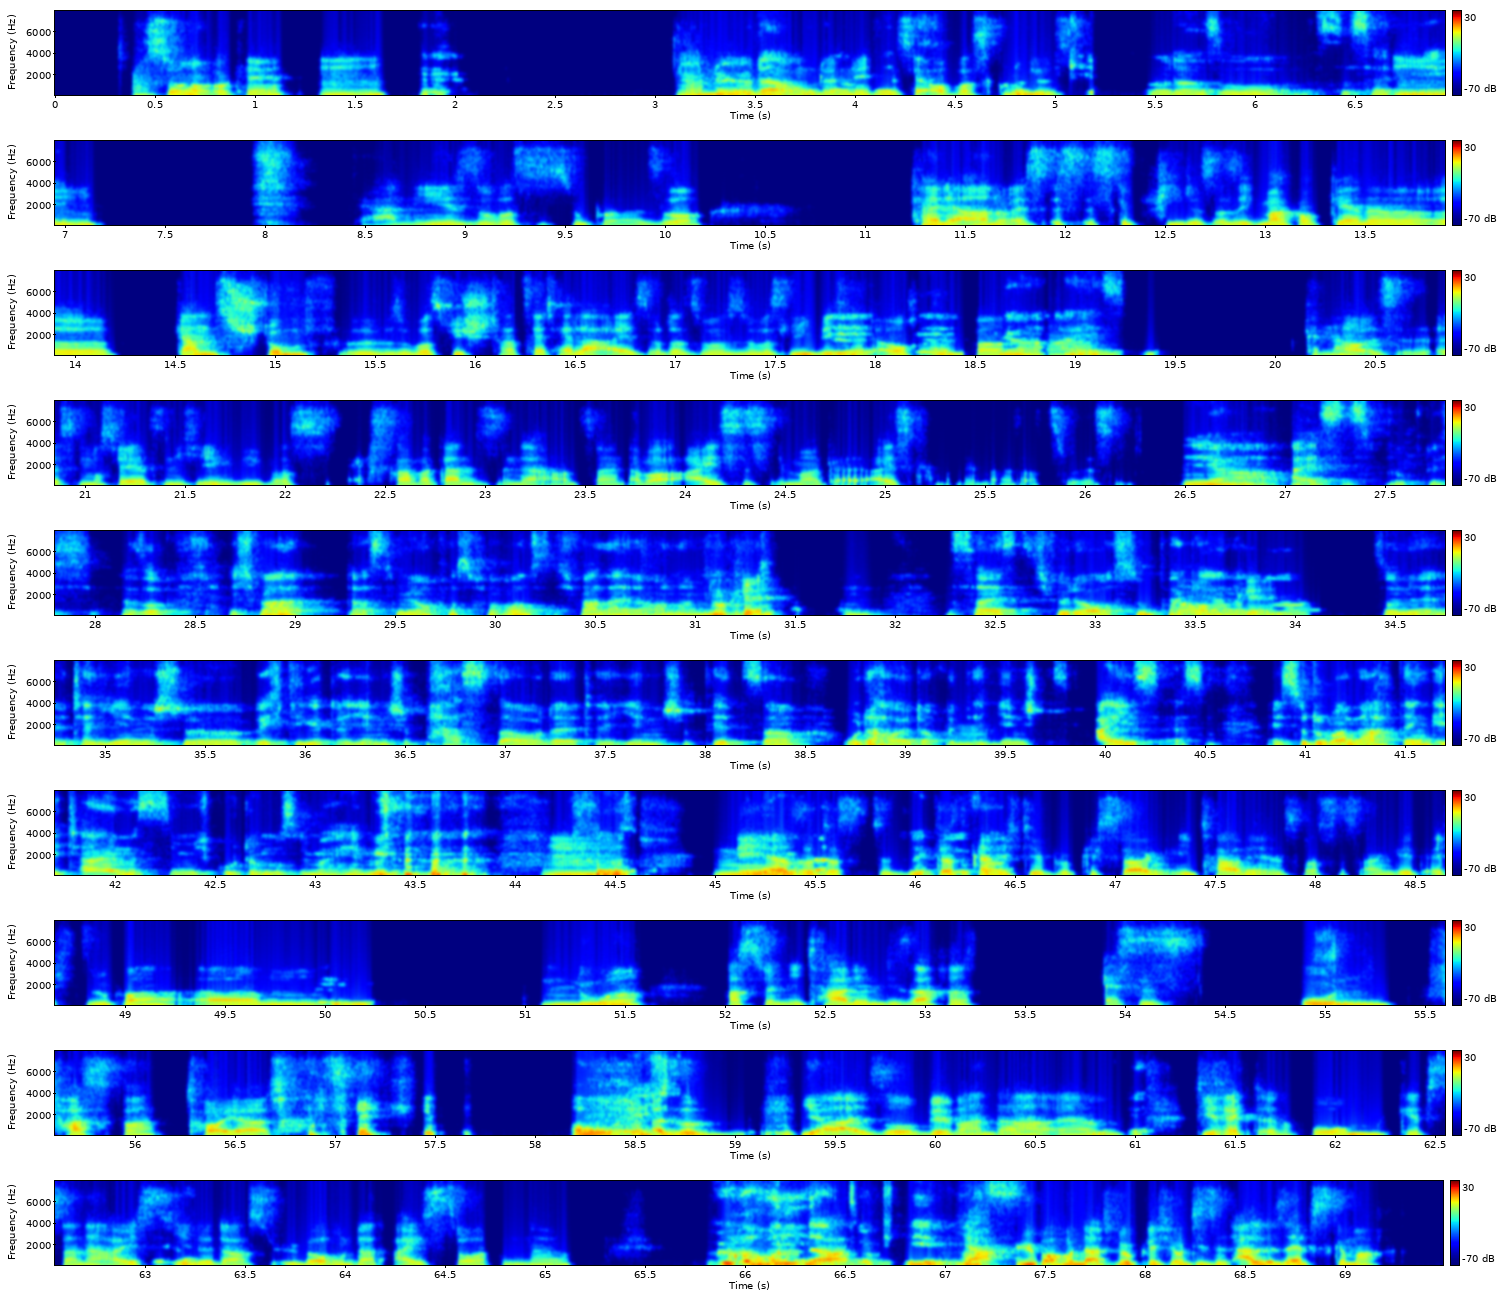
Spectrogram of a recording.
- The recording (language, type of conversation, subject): German, unstructured, Was ist dein Lieblingsessen und warum?
- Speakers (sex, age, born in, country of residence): male, 20-24, Germany, Germany; male, 30-34, Germany, Germany
- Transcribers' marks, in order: tapping; unintelligible speech; unintelligible speech; other background noise; laughing while speaking: "Okay"; chuckle; unintelligible speech; unintelligible speech; laughing while speaking: "tatsächlich"; unintelligible speech; unintelligible speech; surprised: "Über hundert, okay, was?"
